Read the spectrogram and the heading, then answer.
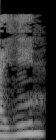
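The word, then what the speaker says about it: yin (银): Ngân trong tiếng Trung đọc là yin. Đồng âm với dâm trong dâm đãng. Phóng túng cũng đọc là yin.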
